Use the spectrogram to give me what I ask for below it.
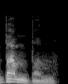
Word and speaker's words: bumbum: or unum bumbum. J. G. Bk, amongst whose writings we find this picaresque example of an alternative method of payment, clearly wishes us to pronounce the final word as rhyming with tumtum and hence invest it with a quite specific meaning, one up the Gary Glitter, as I believe the modern colloquialism to be.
